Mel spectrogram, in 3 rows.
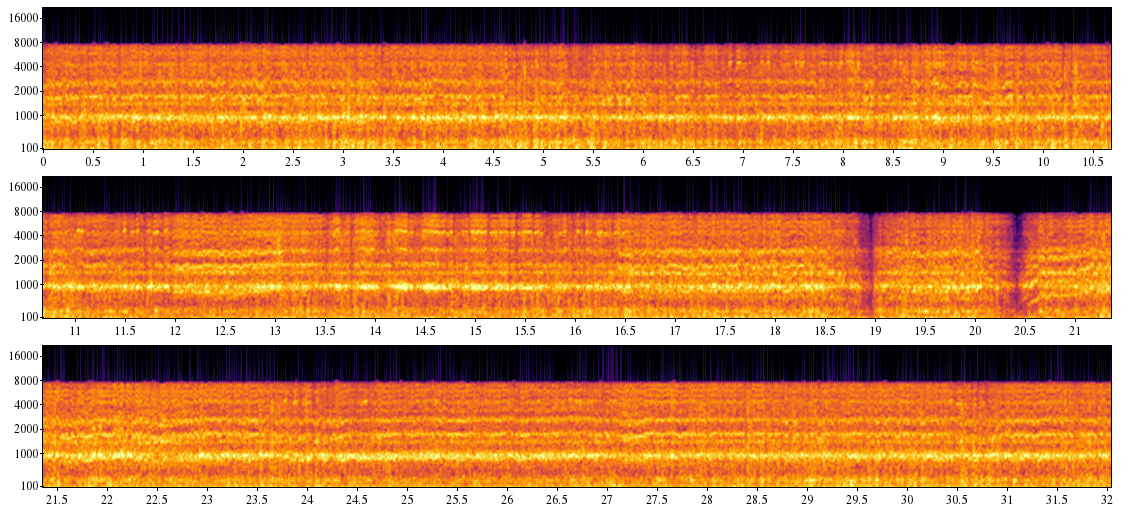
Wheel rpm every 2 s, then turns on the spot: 230, 240, 230, 240, 220, 230, 230, 230, 190, 120, 160, 220, 230, 230, 230, 230.
none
